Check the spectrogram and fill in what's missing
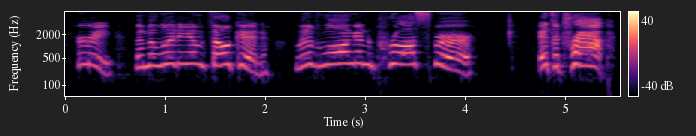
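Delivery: loud, high hammed-up space hero shouts; mock sci-fi hero. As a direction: yell movie lines like a cheesy starship captain. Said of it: "She's saying ooh?".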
